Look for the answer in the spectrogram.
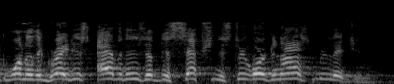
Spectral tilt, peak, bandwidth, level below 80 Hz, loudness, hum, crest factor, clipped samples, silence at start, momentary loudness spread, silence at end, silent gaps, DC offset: -4.5 dB/octave; -12 dBFS; 7.6 kHz; -64 dBFS; -28 LUFS; none; 16 dB; under 0.1%; 0 s; 10 LU; 0.2 s; none; under 0.1%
